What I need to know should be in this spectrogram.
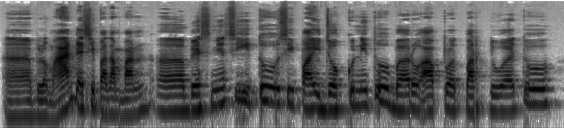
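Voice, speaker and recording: A man's voice: fairly high pitch, animated, normal speed. A man voicing a young boy in a cartoon, polite and anxious, explaining things hesitantly and repeating himself. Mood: sheepish. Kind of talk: cartoon voice acting in a comedy horror skit. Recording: voice under loud instrumental music.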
